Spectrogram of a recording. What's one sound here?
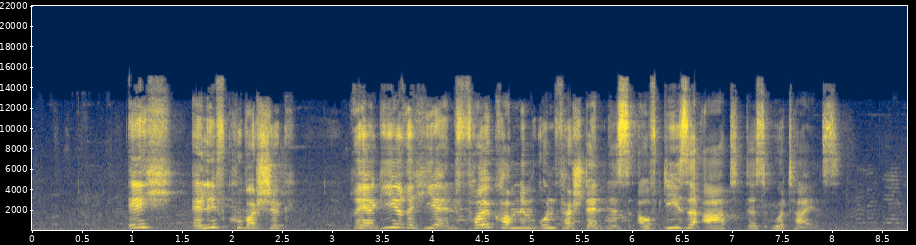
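A woman reads out calmly through a microphone and loudspeakers, outdoors.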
